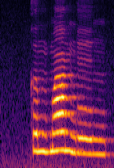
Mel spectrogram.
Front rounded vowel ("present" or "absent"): absent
